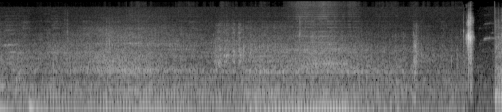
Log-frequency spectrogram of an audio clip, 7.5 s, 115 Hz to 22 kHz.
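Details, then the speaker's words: Yamaha R15 V3 single-cylinder runs unevenly, losing power, then cuts out, stalling repeatedly despite having fuel. The rider blames a mistake of his own; the cause is not confirmed. "तो रही है पर यह की बंद पड़ रही है बार-बार"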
